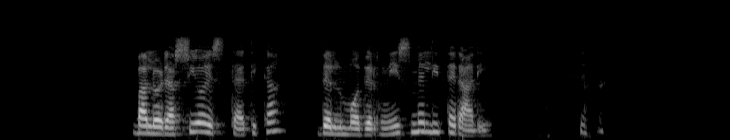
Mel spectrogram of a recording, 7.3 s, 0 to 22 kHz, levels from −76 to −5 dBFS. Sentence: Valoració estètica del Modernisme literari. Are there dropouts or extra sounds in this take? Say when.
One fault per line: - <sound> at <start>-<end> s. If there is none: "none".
- laugh at 5.4-6.1 s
